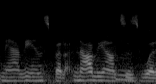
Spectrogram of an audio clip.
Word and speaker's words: Naviance: It's supposed to be like navigate, Naviance, but Naviance is what it's always been to me, and that's what it will continue to be.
